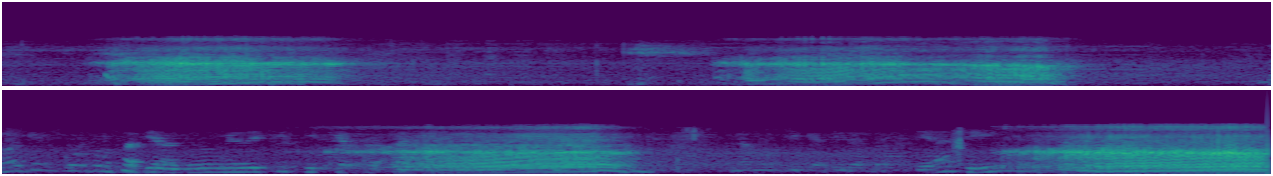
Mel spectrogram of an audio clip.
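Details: Friend asleep with a habitual snoring habit: loud rattling snores on each breath in, about four over twelve seconds, with quiet breaths out between them in a quiet room.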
